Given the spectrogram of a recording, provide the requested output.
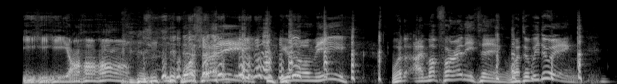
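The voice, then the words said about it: Terrible put-on French accent. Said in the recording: “He texts with a French accent... a terrible French accent.”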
